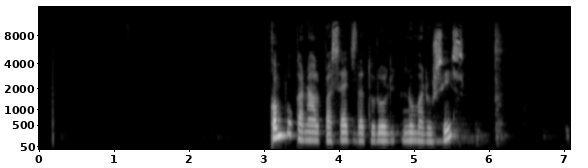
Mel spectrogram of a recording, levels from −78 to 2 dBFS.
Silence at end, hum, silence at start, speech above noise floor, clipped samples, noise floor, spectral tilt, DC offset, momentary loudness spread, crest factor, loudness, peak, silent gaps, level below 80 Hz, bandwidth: 0.95 s; none; 3.1 s; 54 dB; under 0.1%; -80 dBFS; -4 dB/octave; under 0.1%; 13 LU; 28 dB; -27 LUFS; -2 dBFS; none; -78 dBFS; 11.5 kHz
